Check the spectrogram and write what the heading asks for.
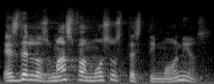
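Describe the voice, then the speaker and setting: A male pastor preaches to a congregation in a high voice. He talks emphatically and conversationally, often slipping into mockery. His delivery stays direct and pointed. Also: expressive, moderate pace, fairly bright tone, slight background noise. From Mexico. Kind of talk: sermon. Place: church with a live congregation.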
